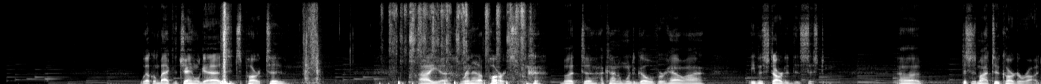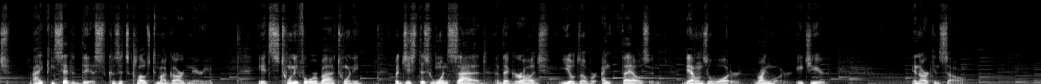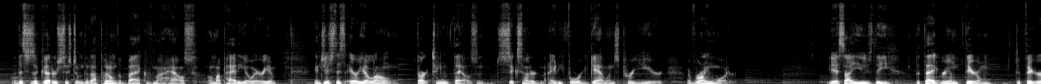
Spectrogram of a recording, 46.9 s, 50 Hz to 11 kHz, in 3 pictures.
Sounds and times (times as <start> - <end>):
Music: 0.0 - 46.8
Speech: 2.1 - 4.4, 5.8 - 10.6, 11.2 - 12.5, 13.4 - 18.8, 19.5 - 21.0, 21.6 - 28.0, 29.3 - 30.1, 31.4 - 35.4, 36.0 - 42.3, 43.7 - 46.8.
